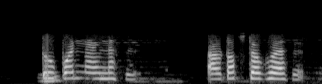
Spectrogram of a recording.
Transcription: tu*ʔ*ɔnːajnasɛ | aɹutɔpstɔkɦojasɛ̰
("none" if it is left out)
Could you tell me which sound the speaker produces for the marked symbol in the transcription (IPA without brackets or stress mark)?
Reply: p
